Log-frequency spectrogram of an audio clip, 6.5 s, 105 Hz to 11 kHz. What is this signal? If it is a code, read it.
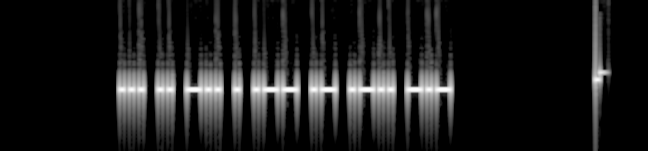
Morse code, heard as a keyed tone, about 25 wpm, 700 Hz. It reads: SIDEWALK
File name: 8 Letter Words - First 3 Letters Given - 25wpm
